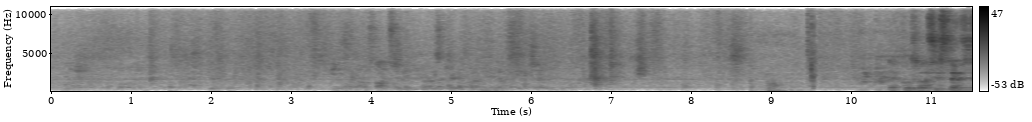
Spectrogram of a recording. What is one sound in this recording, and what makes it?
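A man speaks calmly, heard from across the room.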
